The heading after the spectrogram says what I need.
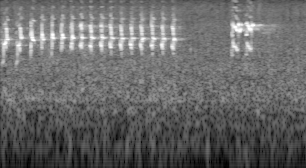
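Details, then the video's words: Fighter lovebird singing: a quick series of high scratchy chatter notes lasting under two seconds, then a pause and a short, sharper squeaky burst at the end. "Pancingan Suara Lovebird Gacor Fighter"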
